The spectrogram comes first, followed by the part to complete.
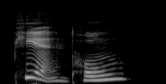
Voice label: "pian4tong2", chinese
